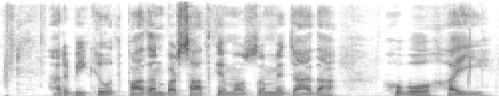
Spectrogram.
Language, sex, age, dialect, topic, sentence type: Magahi, male, 18-24, Western, agriculture, statement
